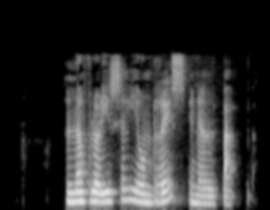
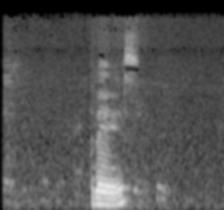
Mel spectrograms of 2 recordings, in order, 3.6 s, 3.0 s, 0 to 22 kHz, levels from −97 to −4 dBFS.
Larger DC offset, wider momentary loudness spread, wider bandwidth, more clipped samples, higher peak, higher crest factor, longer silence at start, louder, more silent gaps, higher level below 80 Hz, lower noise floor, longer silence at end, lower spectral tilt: neither; second, 8 LU vs 27 LU; second, 7.8 kHz vs 16.5 kHz; neither; about the same, -2 dBFS vs -2 dBFS; about the same, 20 dB vs 18 dB; first, 0.85 s vs 0.05 s; second, -20 LUFS vs -17 LUFS; neither; about the same, -58 dBFS vs -58 dBFS; first, -78 dBFS vs -49 dBFS; second, 0.5 s vs 0.8 s; about the same, -6 dB/octave vs -5.5 dB/octave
